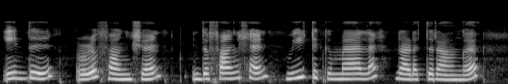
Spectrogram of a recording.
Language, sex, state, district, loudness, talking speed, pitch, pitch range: Tamil, female, Tamil Nadu, Nilgiris, -16 LUFS, 105 wpm, 255 Hz, 245-275 Hz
